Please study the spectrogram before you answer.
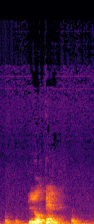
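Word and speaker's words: l'hôtel: vowel वाला होगा तो बहुत ज्यादा नहीं है, लोटेल, एच साइलेंट, आश साइलेंट, अल्फाबेट इज आश, अभी हमने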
